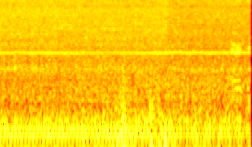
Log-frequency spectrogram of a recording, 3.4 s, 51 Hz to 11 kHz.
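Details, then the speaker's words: Chevrolet S10 Blazer LS petrol engine idling after replacing the serpentine belt, belt tensioner and idler pulley: steady low rumble with no belt whine or squeal, under some wind noise on the microphone. "there's some spinning I can't hear that little one that little whining noise anymore"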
